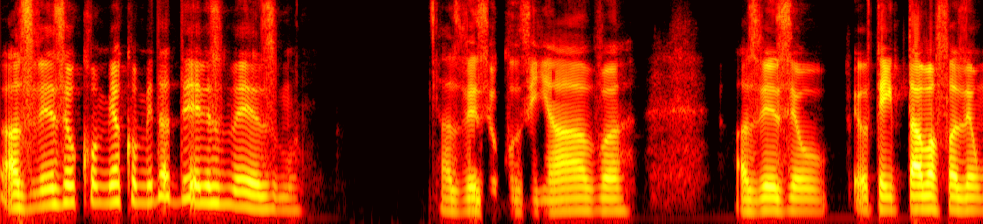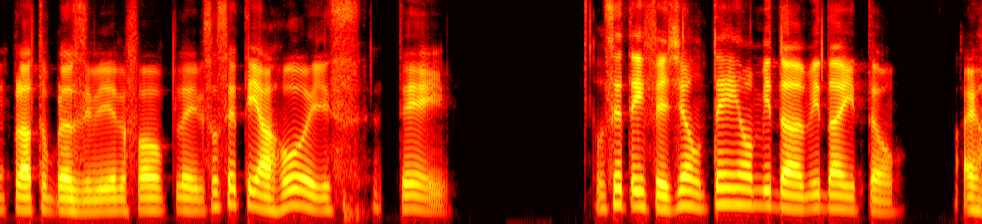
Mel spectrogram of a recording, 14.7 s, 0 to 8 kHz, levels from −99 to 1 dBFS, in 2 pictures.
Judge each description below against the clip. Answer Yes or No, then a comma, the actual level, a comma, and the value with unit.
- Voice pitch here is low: Yes, low, 130 Hz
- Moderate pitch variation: Yes, average, 5.0 semitones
